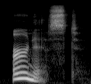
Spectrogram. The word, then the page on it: earnest: ə́ːrnist; アァニスト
